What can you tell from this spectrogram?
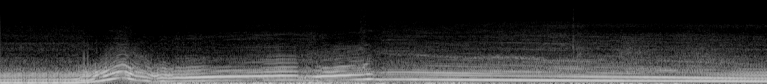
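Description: Kawasaki ZX-6R's inline-four engine under way: a quick blip of the throttle, revving up and straight back down, about a second in, then running steadily with its pitch slowly falling as the bike rolls along.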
